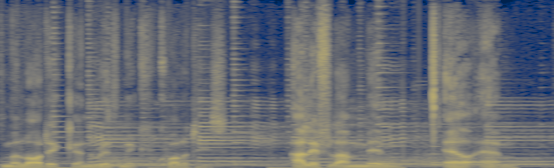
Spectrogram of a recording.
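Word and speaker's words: الم: Alif Lam Mim, LM. Pronunciation pronounced as 3 distinct letters, Alif Lam Mim.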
